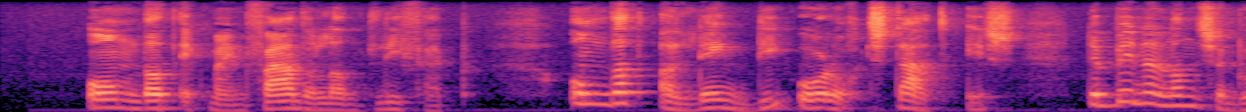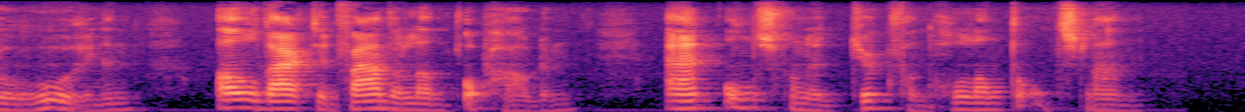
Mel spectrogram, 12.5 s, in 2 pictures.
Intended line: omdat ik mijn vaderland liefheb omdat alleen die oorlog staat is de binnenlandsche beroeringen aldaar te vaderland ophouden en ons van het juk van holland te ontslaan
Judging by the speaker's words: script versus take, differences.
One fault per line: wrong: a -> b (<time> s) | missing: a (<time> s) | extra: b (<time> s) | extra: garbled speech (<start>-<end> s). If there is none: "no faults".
no faults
